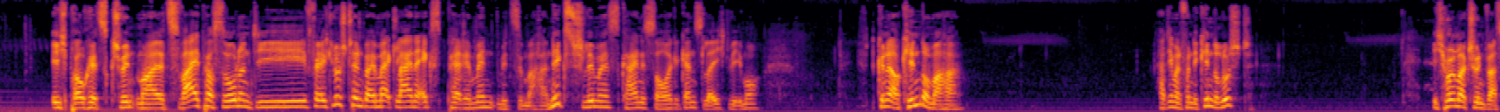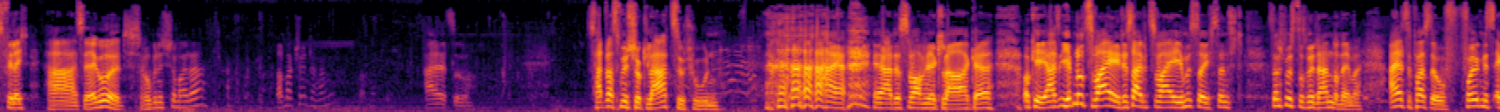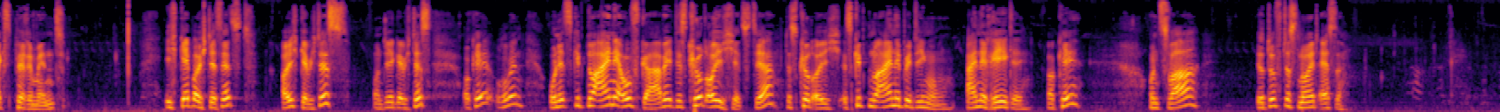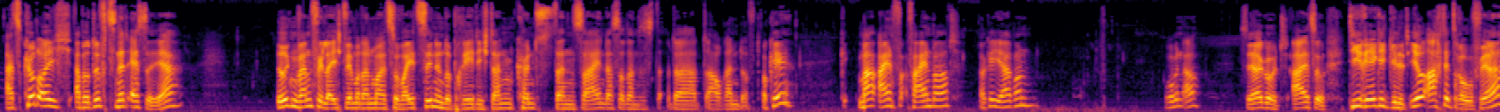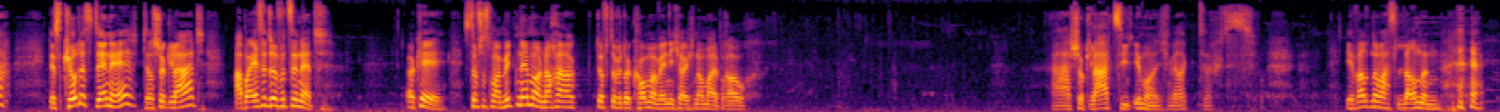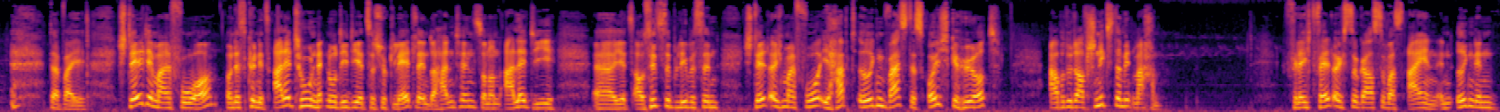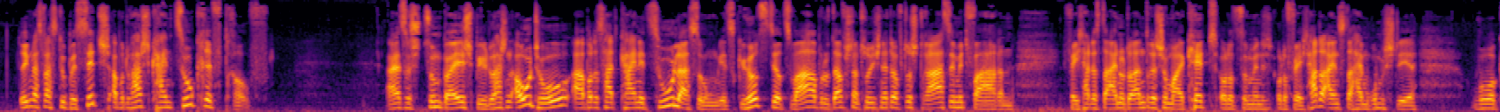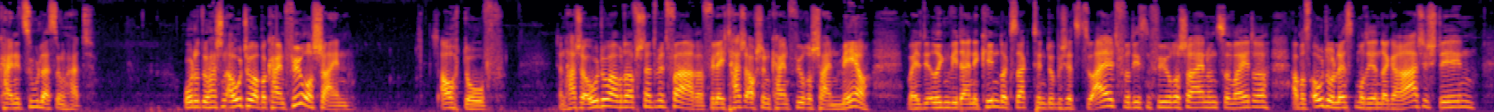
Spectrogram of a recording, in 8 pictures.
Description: Predigt zum Dreieinigkeitsfest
